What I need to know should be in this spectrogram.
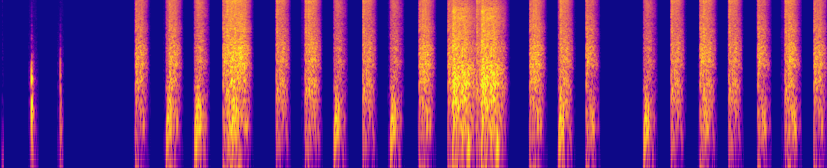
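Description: Footsteps crunch steadily on sand and grass.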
